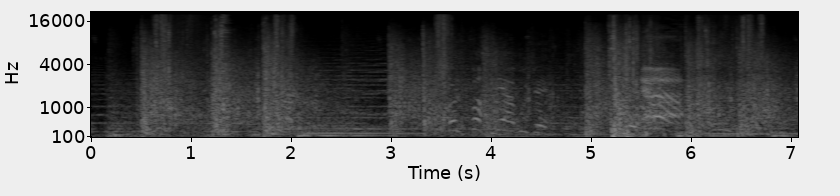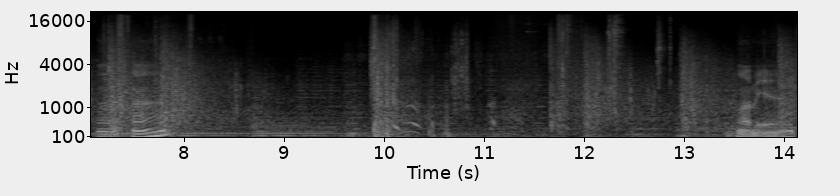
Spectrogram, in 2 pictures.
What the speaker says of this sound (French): le fusil à pompe il est pas fait pour tirer tout là-bas quoi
